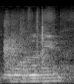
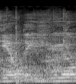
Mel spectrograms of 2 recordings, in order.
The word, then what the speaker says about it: Gulde: Gulde. Gulde. That's why I never try to say it. I read it, I'm like, is that Gildy?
